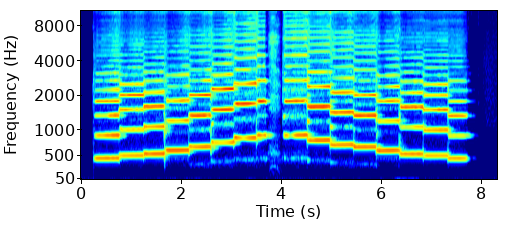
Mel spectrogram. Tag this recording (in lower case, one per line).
musical instrument
music
wind instrument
